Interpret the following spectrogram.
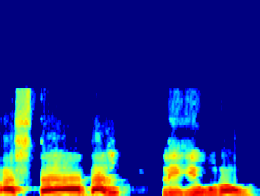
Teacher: এখানে কিন্তু আমি গুণনা ছাড়া জাস্ট মিলিয়ে পড়েছি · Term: ইদগাম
